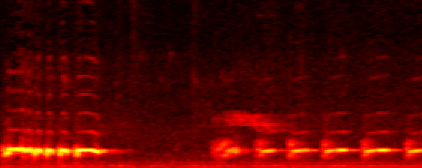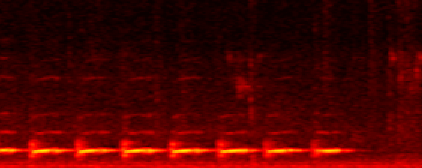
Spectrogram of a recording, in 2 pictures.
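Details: Local zebra dove singing energetically: a rolling trilled coo, then a long string of about fourteen crisp, clipped notes repeated rapidly at an even pitch.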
